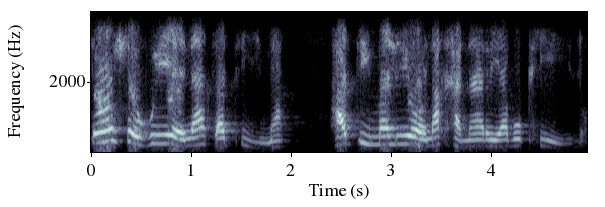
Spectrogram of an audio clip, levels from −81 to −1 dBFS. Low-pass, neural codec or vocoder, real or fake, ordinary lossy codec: 3.6 kHz; none; real; Opus, 32 kbps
